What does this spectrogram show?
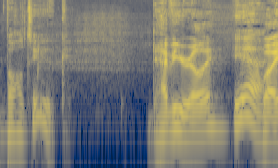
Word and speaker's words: Bolduc: no you pronounce it bulu because you're in America yeah okay I've always said Bal Duke have you really yeah well yeah you're doing it correctly it's French Canadian awesome H was just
